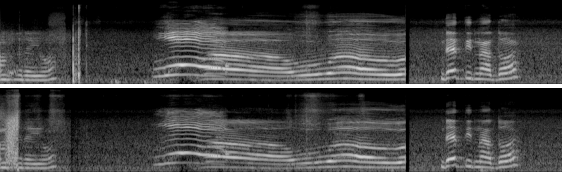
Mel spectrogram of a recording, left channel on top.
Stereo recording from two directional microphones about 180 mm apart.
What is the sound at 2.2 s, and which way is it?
Speech, 20° left (ahead or behind).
